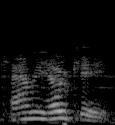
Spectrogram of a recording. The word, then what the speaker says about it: karaoke: it in English it's karaoke karaoke you notice has two stresses why is it got two stresses because it's got two karaoke so if we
